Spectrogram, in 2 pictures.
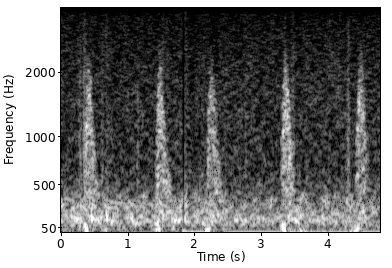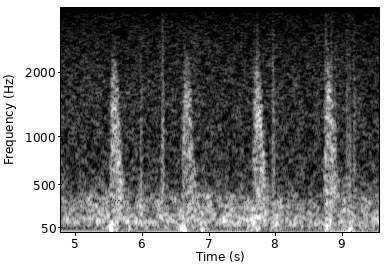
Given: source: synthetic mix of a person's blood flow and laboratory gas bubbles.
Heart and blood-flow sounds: Doppler ultrasound of blood flow; subclavian vein
0.42-0.51 s: bubbles
0.65-0.77 s: bubbles
From the record:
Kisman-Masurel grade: 113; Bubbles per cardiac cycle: 1 to 2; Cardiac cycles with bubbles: 1 to 10%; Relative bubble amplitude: loud (0.450 to 0.775); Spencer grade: 1 (occasional bubble signal discernible with the cardiac motion signal, with majority of cardiac periods free of bubbles); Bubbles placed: anywhere in the cardiac cycle

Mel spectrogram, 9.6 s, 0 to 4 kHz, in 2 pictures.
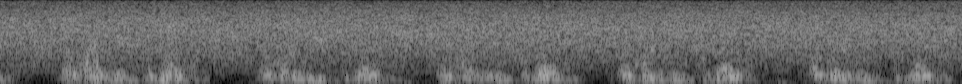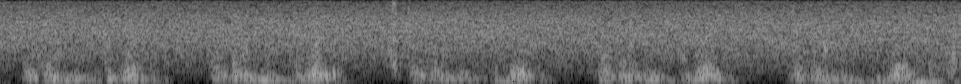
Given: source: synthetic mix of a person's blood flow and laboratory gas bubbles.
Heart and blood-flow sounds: Doppler ultrasound of blood flow; precordium
6.44-6.55 s: bubbles
6.75-6.83 s: bubbles
From the record:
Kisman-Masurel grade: 112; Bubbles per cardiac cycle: 1 to 2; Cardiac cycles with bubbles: 1 to 10%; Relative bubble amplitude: moderate (0.250 to 0.450); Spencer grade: 1 (occasional bubble signal discernible with the cardiac motion signal, with majority of cardiac periods free of bubbles); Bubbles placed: anywhere in the cardiac cycle

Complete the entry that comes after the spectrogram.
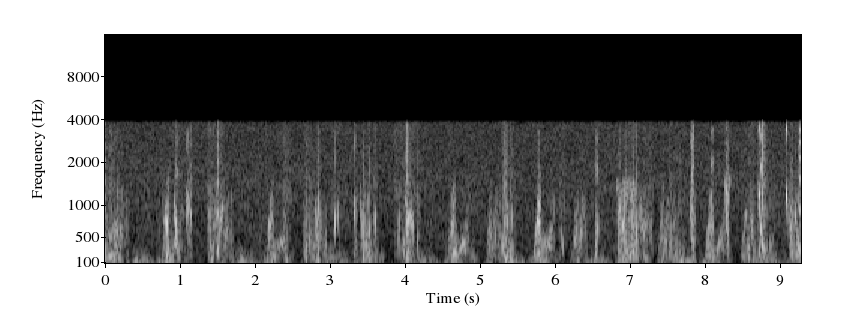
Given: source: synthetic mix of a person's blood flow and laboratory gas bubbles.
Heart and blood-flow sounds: Doppler ultrasound of blood flow; precordium
0.00-0.25 s: bubbles
0.91-1.17 s: bubbles
1.36-1.59 s: bubbles
2.15-2.21 s: bubbles
2.37-2.48 s: bubbles
2.64-2.89 s: bubbles
3.03-3.15 s: bubbles
3.31-3.64 s: bubbles
3.87-4.22 s: bubbles
4.58-4.62 s: bubbles
5.25-5.47 s: bubbles
6.06-6.14 s: bubbles
6.53-6.60 s: bubbles
6.81-7.32 s: bubbles
7.51-7.75 s: bubbles
7.80-7.88 s: bubbles
8.08-8.12 s: bubbles
8.26-8.36 s: bubbles
8.53-8.92 s: bubbles
9.05-9.29 s: bubbles
From the record:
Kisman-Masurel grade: 243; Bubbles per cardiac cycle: several, 3 to 8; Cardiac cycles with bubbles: 100%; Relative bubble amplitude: loud (0.450 to 0.775); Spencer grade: 3 (all of the cardiac periods contain showers or single bubble signals, but not dominating or overriding the cardiac motion signals); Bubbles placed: anywhere in the cardiac cycle

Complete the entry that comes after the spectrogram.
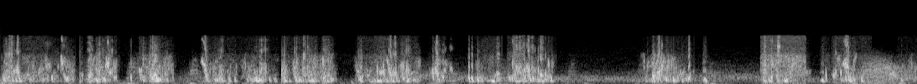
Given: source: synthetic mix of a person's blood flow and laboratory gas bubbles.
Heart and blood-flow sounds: Doppler ultrasound of blood flow; subclavian vein
0.01-0.76 s: bubbles
0.80-1.21 s: bubbles
1.29-1.77 s: bubbles
2.00-3.39 s: bubbles
3.54-4.23 s: bubbles
4.29-4.54 s: bubbles
4.66-5.02 s: bubbles
5.05-5.57 s: bubbles
6.41-6.95 s: bubbles
7.01-7.09 s: bubbles
7.60-8.11 s: bubbles
8.19-8.72 s: bubbles
8.97-9.18 s: bubbles
From the record:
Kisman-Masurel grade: 333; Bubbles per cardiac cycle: rolling drumbeat, 9 or more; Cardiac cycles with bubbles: 50 to 99%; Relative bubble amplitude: loud (0.450 to 0.775); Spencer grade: 3 (all of the cardiac periods contain showers or single bubble signals, but not dominating or overriding the cardiac motion signals); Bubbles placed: anywhere in the cardiac cycle

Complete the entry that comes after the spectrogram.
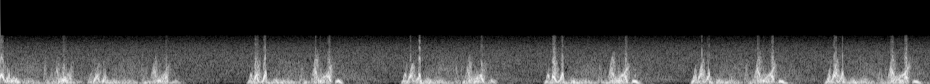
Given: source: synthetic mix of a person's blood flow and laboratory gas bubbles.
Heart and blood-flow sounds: Doppler ultrasound of blood flow; precordium
no bubbles
From the record:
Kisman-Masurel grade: 000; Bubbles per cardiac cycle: 0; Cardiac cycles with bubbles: 0%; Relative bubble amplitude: no bubbles discernible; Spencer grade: 0 (complete lack of bubble signals)

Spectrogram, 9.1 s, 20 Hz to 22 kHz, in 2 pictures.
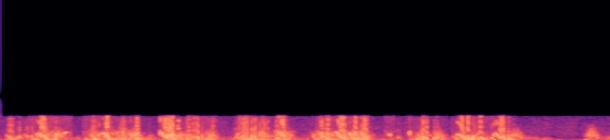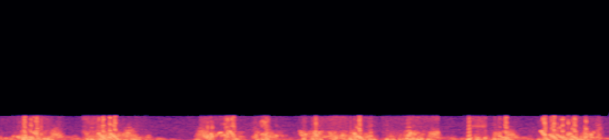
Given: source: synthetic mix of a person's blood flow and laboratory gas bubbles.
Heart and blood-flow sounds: Doppler ultrasound of blood flow; subclavian vein
0.03-0.54 s: bubbles
0.62-1.65 s: bubbles
1.75-2.22 s: bubbles
2.32-2.81 s: bubbles
2.88-3.00 s: bubbles
3.03-3.35 s: bubbles
3.39-3.89 s: bubbles
4.58-5.06 s: bubbles
5.19-5.71 s: bubbles
6.07-6.43 s: bubbles
6.47-6.73 s: bubbles
6.82-7.42 s: bubbles
7.44-7.88 s: bubbles
8.04-8.47 s: bubbles
8.60-9.11 s: bubbles
From the record:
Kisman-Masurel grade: 332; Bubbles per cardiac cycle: rolling drumbeat, 9 or more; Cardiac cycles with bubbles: 50 to 99%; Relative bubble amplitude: moderate (0.250 to 0.450); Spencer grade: 3 (all of the cardiac periods contain showers or single bubble signals, but not dominating or overriding the cardiac motion signals); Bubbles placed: anywhere in the cardiac cycle

